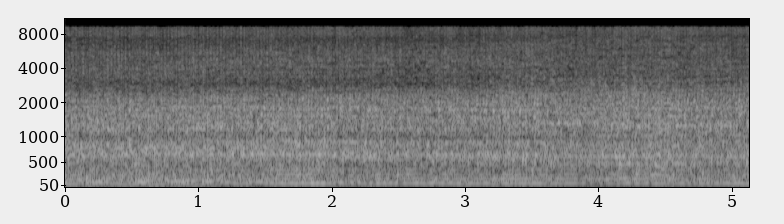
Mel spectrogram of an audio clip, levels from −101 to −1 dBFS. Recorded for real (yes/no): no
